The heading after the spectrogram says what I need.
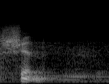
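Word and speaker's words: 心: Chinese mind is um this word pronounced shin and shin is here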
